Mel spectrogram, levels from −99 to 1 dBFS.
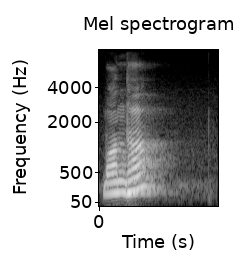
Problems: echo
